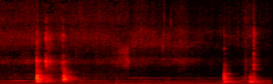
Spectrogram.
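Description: Wooden spatula stirring and scraping masala paste and onions around a nonstick frying pan, with a soft frying sizzle underneath. Four sharp knocks of the spatula against the pan, two near the start and two near the end.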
